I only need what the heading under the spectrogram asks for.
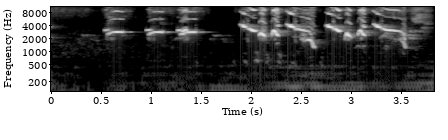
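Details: Oriental magpie-robin song meant to get caged birds singing: three soft whistled phrases, then a faster run of downward-slurred chirps repeated twice, over a low background hum.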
